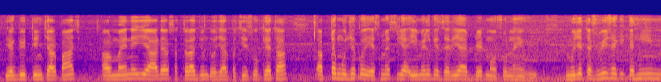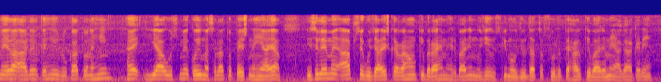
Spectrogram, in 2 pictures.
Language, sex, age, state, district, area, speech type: Urdu, male, 18-30, Uttar Pradesh, Balrampur, rural, spontaneous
